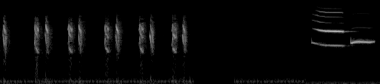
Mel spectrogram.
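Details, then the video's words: Field-style (campero) common linnet song for educating young birds: six paired, scratchy high chirps in steady rhythm, a short silence, then two clear, pure whistled notes, the second slightly higher and level. "NUEVO CD CAMPERO PARA EDUCAR PARDILLOS"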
